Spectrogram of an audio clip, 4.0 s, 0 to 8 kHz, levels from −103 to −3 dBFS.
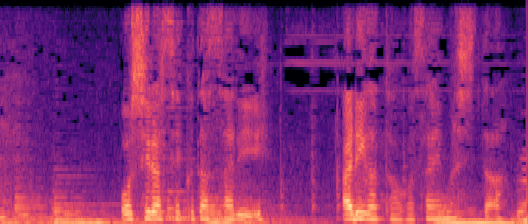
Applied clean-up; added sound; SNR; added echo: none; none; none; none.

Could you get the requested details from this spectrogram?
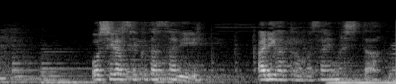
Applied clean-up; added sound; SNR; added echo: none; none; none; reverberation time 2.0 s.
